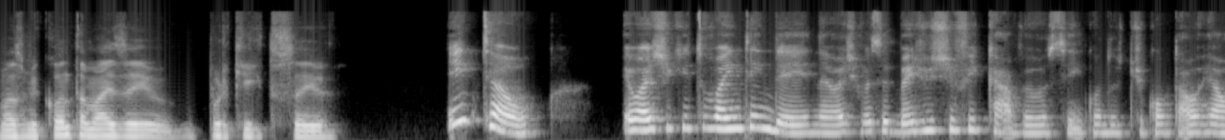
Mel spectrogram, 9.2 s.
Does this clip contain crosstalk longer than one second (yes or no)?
no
